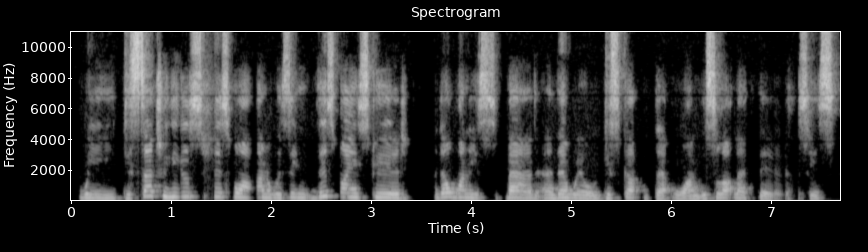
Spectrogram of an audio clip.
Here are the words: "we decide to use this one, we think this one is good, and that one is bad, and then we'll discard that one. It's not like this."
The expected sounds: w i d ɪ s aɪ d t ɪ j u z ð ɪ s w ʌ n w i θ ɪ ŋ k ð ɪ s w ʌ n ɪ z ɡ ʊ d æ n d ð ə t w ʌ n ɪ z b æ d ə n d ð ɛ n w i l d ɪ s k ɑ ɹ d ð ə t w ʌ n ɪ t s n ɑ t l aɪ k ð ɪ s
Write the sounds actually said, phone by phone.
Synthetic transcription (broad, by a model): w i d ɪ s aɪ d t ɪ j u z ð ɪ s w ʌ n w i s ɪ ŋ ð ɪ s w ʌ n ɪ z ɡ ʊ d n ð ə t w ʌ n ɪ z b æ d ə n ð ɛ n w i l d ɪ s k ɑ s ð ə t w ʌ n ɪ t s l ɑ t l aɪ k ð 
